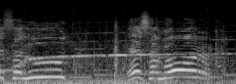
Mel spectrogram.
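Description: A voice calling out over music.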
